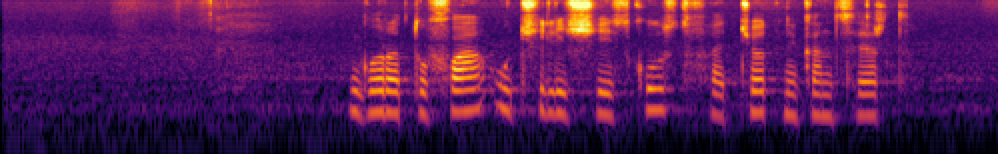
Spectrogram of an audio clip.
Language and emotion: Russian, neutral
